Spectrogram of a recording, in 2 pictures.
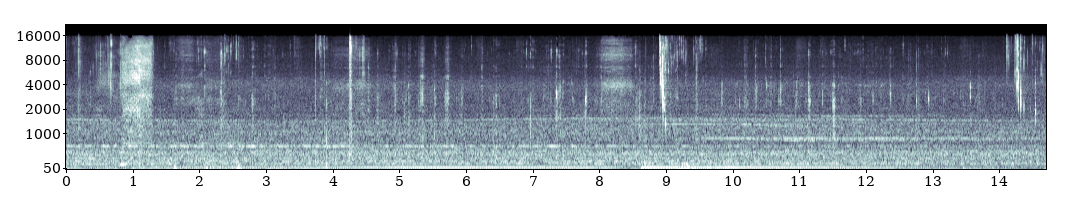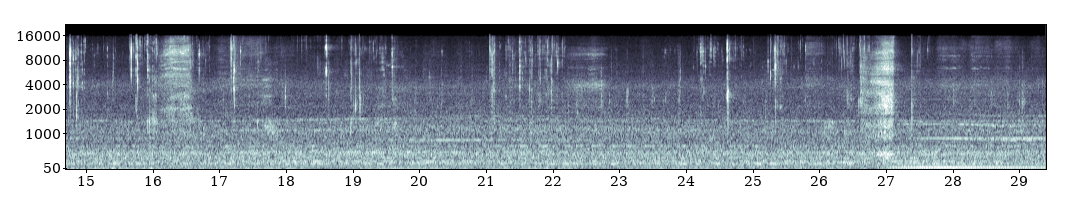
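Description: A person chewing and biting into a chicken tortilla wrap right at a clip-on microphone: wet mouth clicks and smacks throughout, with a few louder bites.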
